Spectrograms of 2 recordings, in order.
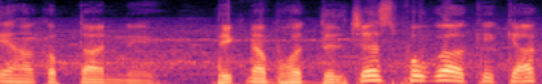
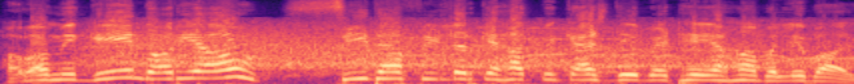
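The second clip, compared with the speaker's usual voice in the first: excited cricket commentary; 5 semitones higher than usual. Acted. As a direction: shout out the wicket as it happens. Live cricket wicket call.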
